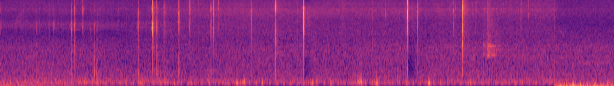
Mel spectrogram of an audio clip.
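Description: Split firewood burning in a metal fire-pit bowl, crackling with irregular sharp pops and snaps over a soft steady rush of flame. A low rumble comes in near the end.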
